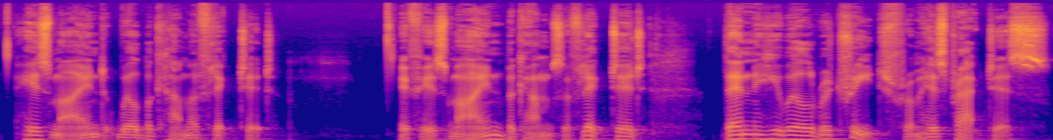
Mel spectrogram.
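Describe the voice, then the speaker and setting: Very deep, gravelly male scripture narrator. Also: a little mellow. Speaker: audiobook narrator reading a Buddhist sutra.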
